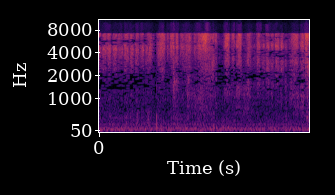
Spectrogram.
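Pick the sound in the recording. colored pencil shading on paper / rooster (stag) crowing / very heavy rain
colored pencil shading on paper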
